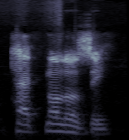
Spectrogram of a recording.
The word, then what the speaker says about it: technology: Technology. No, you are putting too much of efforts on no. Technology. Technology. That no sound is very soft.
